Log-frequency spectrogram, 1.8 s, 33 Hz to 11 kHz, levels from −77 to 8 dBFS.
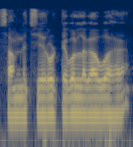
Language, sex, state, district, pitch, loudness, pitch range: Hindi, male, Jharkhand, Deoghar, 120 Hz, -16 LUFS, 115-120 Hz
